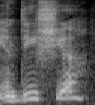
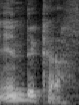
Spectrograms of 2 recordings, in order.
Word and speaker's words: indicia: I used to call it an indica, like a moron. There's probably some early episodes that I did on YouTube where I pronounced it wrong.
